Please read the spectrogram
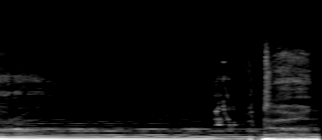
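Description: Slow ballad played by a live band with electric guitar: a full chord with deep bass struck at the start, ringing and fading over about two seconds, with a short scratchy strum near the end before the next chord.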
